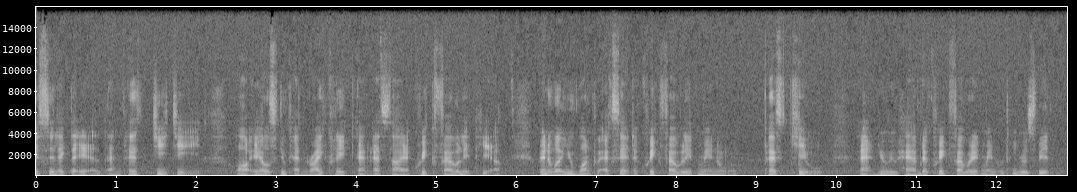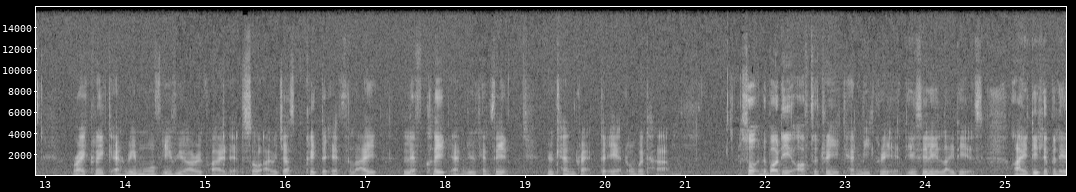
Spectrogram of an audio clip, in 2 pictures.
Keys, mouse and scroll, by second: 9.4 q, 15.1 q, 23.3 click, 24.6-25.7 middle drag.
